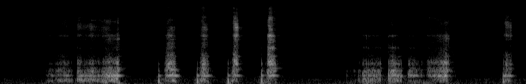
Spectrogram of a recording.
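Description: A clear plastic drink bottle with an orange cap and a label is held sideways in front of the microphone while fingertips and nails scratch and rub along it near the cap. The result is a series of dry, raspy scrapes, some longer rubs and some short strokes, each with a faint hollow plastic tone around 400 Hz and bright scratchy edges.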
